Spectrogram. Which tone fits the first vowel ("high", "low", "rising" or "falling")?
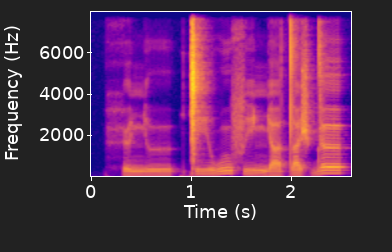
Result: low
